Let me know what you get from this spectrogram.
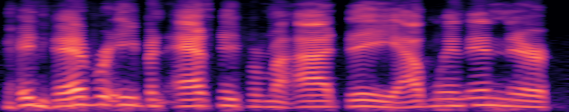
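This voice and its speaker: A man from Virginia, telling emphatic, animated stories with mild cursing in a casual live chat. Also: fairly high pitch, a little fast. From West Virginia.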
